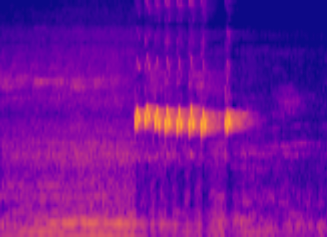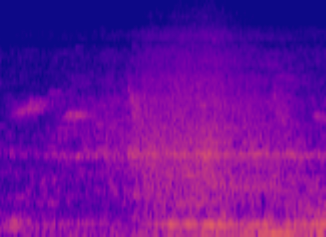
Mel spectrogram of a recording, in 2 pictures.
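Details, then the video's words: Trucukan, the yellow-vented bulbul, gives a call said to draw quick replies from other bulbuls: one short burst of about seven sharp, rapid notes, over steady vehicle hum and low rumble. "trucukan call"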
